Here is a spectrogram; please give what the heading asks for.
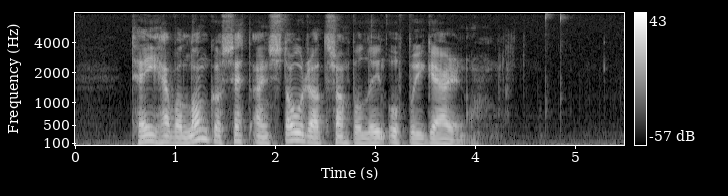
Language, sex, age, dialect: Faroese, male, 36-60, Suðurstreymoy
